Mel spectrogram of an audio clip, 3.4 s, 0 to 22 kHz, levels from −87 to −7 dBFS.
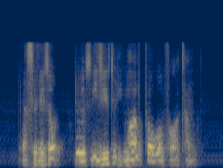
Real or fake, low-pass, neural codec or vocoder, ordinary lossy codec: fake; none; codec, 16 kHz, 0.5 kbps, FreqCodec, smaller model; none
